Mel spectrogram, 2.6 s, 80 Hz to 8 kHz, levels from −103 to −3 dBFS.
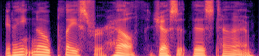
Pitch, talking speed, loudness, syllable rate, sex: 110 Hz, 230 wpm, -19 LUFS, 4.5 syllables/s, male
